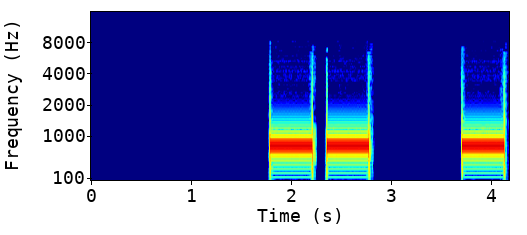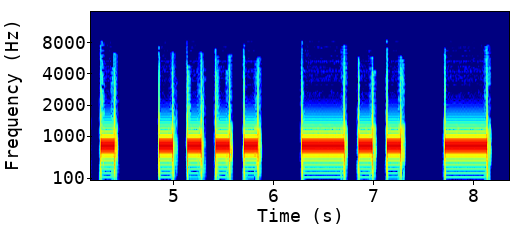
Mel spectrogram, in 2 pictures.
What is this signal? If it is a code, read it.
Morse code, heard as a keyed tone, about 8 wpm, 800 Hz. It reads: MNHDT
